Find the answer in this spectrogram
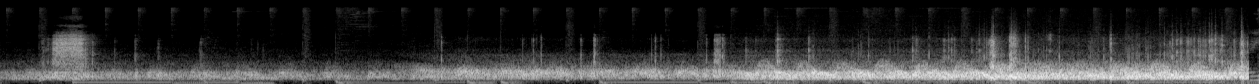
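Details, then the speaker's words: Fetal heartbeat of a boy at 31 weeks six days of pregnancy, picked up by a home Doppler over the mother's abdomen using cocoa butter lotion: fast, regular whooshing pulses through static. "and his heartbeat is already getting picked up I'm just trying to make it louder"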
